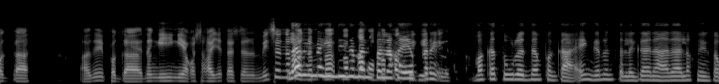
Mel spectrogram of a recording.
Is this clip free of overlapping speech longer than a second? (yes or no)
no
